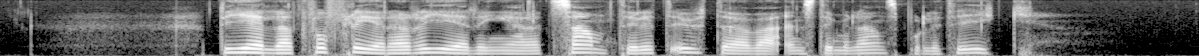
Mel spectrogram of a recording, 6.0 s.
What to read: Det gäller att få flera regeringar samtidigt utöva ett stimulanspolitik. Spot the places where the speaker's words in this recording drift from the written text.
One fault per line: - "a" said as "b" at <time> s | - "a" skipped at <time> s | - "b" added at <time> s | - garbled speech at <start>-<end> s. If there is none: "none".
- "att" added at 2.7 s
- "ett" said as "en" at 3.9 s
